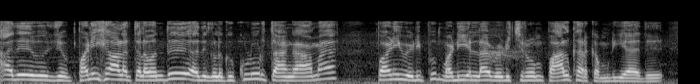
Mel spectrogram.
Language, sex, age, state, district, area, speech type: Tamil, female, 60+, Tamil Nadu, Tiruvannamalai, rural, spontaneous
